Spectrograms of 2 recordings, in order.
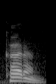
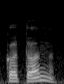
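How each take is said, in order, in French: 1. Le t du milieu est léger, accent tonique au début. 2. Le t du milieu se prononce fort. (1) "l'accent tonique au début" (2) "ça c'est beaucoup trop fort"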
